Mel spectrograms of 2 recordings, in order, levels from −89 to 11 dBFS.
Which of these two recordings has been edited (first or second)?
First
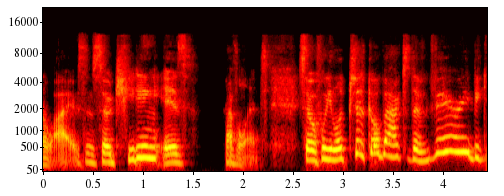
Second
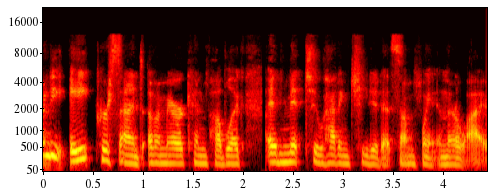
second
